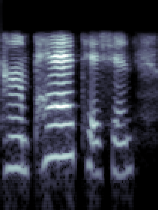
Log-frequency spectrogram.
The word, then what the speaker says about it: competition: We don't say competition. We say competition, and we kind of swallow that vowel. That's a schwa.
